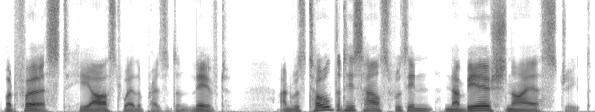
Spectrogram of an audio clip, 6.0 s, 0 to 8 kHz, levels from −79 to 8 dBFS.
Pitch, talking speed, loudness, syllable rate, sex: 115 Hz, 180 wpm, -19 LUFS, 5.2 syllables/s, male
